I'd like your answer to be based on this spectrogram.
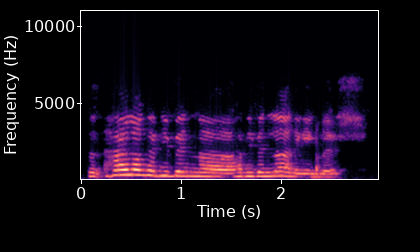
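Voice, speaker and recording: A woman chatting as an online English tutor on a video call, friendly and quick to laugh. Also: fairly high pitch, highs cut off, slight background noise. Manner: friendly, laughs easily, hesitant fillers. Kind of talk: casual video-call chat.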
